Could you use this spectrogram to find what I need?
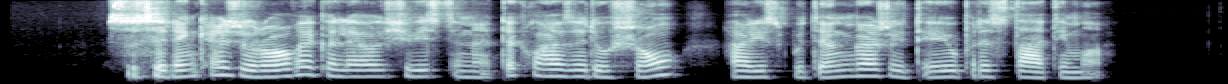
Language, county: Lithuanian, Marijampolė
